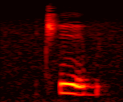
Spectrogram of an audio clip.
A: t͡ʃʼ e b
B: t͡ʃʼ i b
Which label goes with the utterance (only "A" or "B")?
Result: A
